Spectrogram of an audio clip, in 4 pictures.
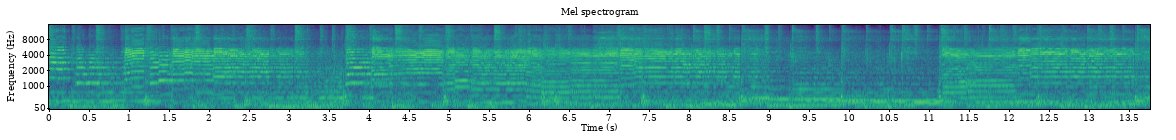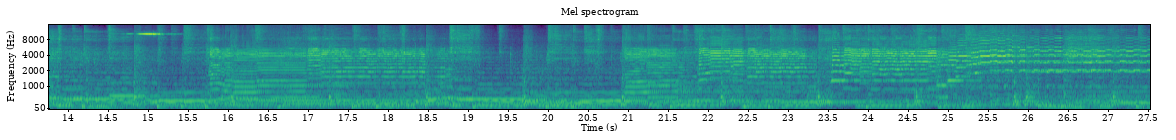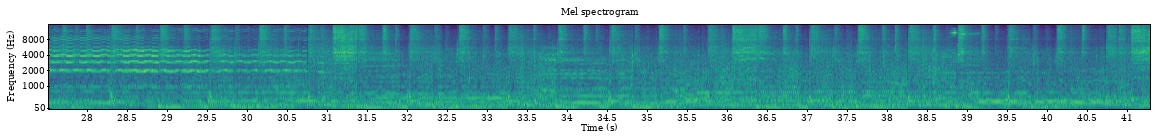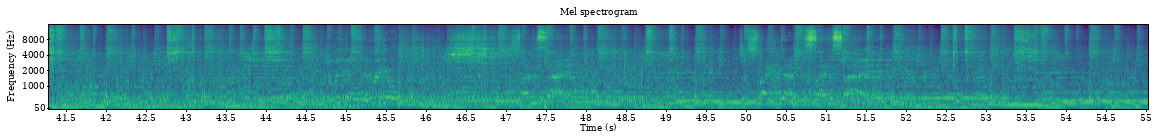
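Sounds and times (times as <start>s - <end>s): soprano saxophone melody: 0.0s - 44.7s
live band with drums: 0.0s - 55.0s.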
